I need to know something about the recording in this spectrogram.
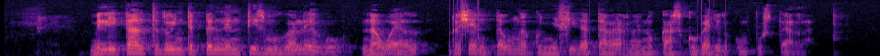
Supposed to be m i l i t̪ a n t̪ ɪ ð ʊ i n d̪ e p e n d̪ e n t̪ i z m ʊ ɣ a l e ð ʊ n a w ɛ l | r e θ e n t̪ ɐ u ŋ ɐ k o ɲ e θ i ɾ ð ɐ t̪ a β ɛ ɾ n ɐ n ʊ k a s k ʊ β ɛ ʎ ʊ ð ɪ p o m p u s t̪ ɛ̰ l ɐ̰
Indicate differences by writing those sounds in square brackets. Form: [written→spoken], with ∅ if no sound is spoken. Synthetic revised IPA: m i l i t̪ a n t̪ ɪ ð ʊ i n d̪ e p e n d̪ e n t̪ i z m ʊ ɣ a l e [ð→ɣ] ʊ n a w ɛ l | r e [θ→ʃ] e n t̪ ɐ u ŋ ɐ k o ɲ e θ i [ɾ→∅] ð ɐ t̪ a β ɛ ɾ n ɐ n ʊ k a s k ʊ β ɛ ʎ ʊ ð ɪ [p→k] o m p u s t̪ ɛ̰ l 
